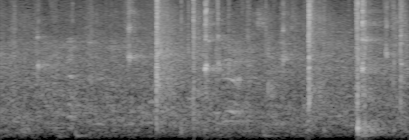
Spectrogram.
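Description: Badminton rally: rackets striking a shuttlecock in a few sharp cracks, the loudest about three and a half seconds in, over the hum of a sports hall.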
